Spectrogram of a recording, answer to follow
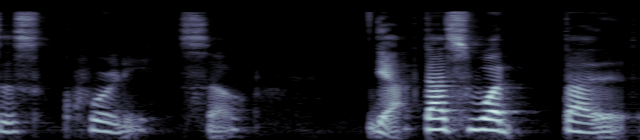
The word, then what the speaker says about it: QWERTY: Um, if you don't include the UI Oop in the top row goes Q W E R T Y which is pronounced as Querty.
